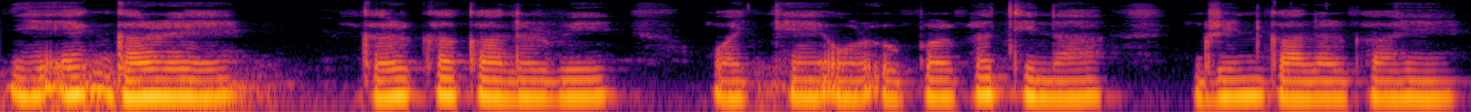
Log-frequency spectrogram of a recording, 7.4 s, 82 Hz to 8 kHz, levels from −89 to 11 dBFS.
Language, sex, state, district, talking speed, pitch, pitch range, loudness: Hindi, female, Arunachal Pradesh, Lower Dibang Valley, 140 wpm, 155 Hz, 150-165 Hz, -15 LUFS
